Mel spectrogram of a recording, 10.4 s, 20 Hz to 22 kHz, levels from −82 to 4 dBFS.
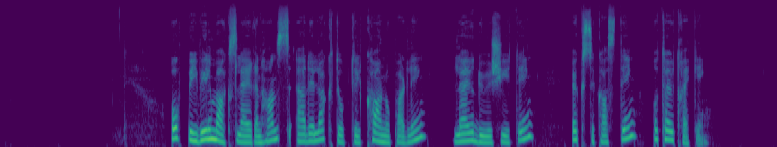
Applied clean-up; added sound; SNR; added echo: none; none; none; none.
